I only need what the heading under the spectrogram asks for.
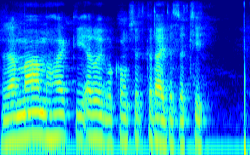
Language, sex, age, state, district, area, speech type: Manipuri, male, 45-60, Manipur, Kangpokpi, urban, read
